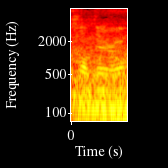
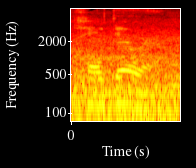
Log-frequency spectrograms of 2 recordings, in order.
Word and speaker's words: caldera: into to the cad how do you say that Caldera cadal say it again Caldera Caldera if you travel North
